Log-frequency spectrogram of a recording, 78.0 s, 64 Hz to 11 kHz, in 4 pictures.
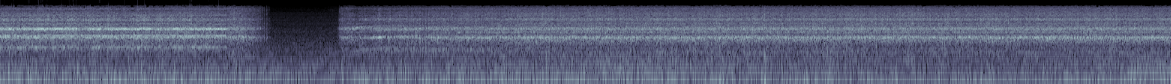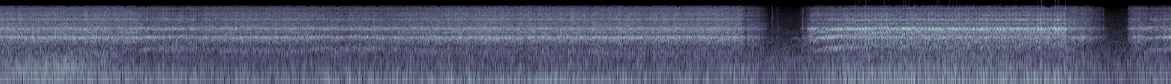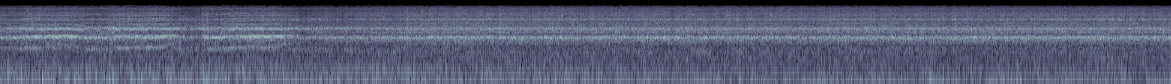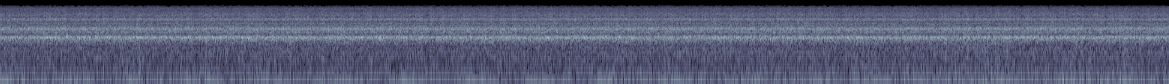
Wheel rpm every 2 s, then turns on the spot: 160, 150, 20, 150, 160, 160, 160, 160, 160, 160, 160, 160, 160, 160, 160, 160, 70, 160, 140, 90, 160, 160, 160, 160, 160, 160, 160, 160, 160, 160, 160, 160, 160, 160, 160, 160, 160, 160, 160.
none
